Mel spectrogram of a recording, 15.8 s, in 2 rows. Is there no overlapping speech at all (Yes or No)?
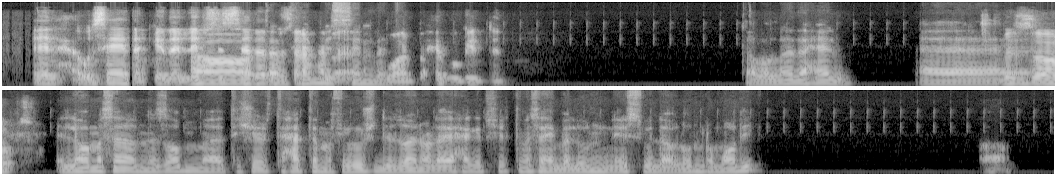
No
